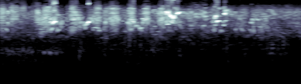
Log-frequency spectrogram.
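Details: A flock of budgerigars kept as pets, eating winter food in Asia; dense overlapping chirps and squawky chatter at high pitch, with rapid notes crowding together and no clear pauses.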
